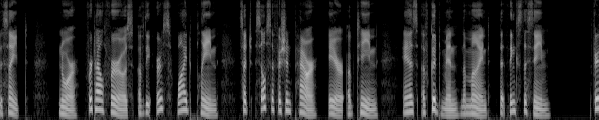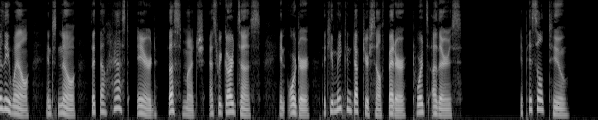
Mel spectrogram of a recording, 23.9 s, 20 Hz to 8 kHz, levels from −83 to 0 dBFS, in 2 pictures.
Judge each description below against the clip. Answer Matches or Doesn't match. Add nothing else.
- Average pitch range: Doesn't match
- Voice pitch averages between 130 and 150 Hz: Matches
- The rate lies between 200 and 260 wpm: Doesn't match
